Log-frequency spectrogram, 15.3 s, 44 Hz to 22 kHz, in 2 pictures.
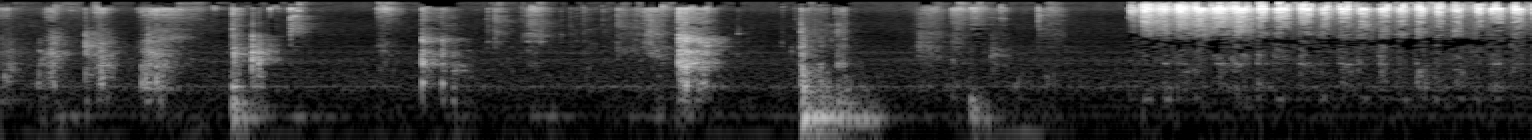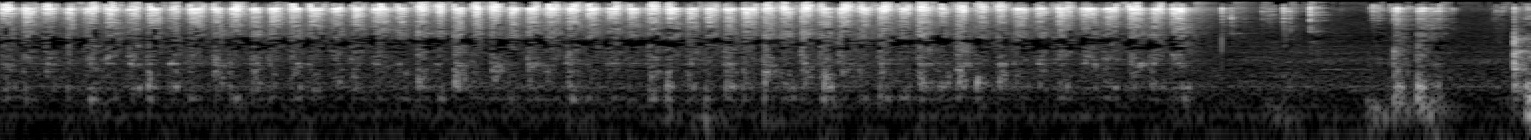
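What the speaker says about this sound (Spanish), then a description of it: "Vamos a darle una limpieza para remover los rastros de flux." Rubbing and brushing on a Samsung A23 phone circuit board to clear flux residue, first in scattered scrapes, then a long steady hissing scrub of about eight seconds, close and fairly loud.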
